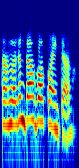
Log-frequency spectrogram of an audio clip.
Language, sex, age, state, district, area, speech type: Kashmiri, female, 45-60, Jammu and Kashmir, Ganderbal, rural, conversation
